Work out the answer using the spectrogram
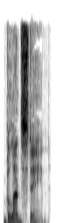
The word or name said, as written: bloodstain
